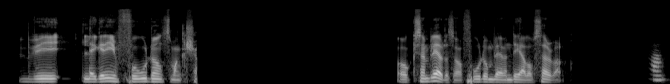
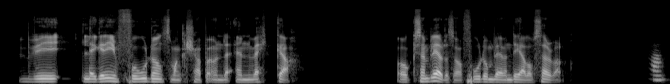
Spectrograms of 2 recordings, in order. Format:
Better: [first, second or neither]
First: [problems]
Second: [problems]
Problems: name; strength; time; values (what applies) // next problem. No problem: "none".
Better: second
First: audio cutting out; at 2 s for 1 s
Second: none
